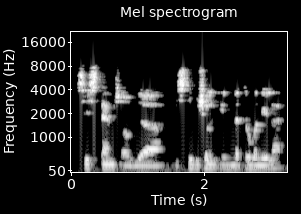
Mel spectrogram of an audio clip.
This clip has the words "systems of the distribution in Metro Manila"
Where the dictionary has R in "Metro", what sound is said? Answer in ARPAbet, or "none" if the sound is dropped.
R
